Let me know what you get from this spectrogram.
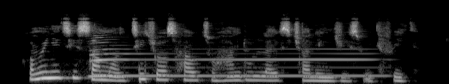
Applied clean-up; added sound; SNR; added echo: none; Wind instrument, woodwind instrument; 10 dB; none.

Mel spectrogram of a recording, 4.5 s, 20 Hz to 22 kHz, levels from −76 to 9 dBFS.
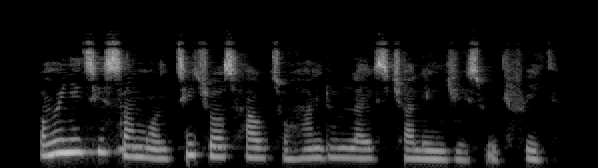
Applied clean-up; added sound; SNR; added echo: neural mask model DeepFilterNet 3.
